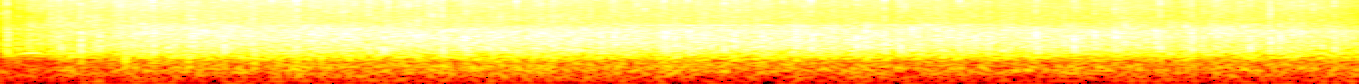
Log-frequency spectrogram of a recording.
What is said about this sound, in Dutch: Weet je, laten we ze allen een warm applaus geven.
